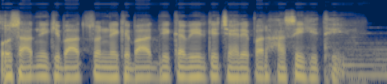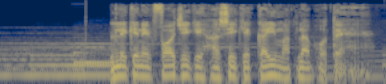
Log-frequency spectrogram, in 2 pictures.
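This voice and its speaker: Deep-voiced man narrating a drama over music. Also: flat delivery, measured pace. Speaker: audio story narrator. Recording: music behind the voice. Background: background music.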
